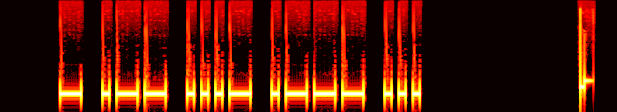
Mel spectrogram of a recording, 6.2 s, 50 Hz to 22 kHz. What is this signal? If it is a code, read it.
Morse code, heard as a keyed tone, about 17 wpm, 700 Hz. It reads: TWVJS
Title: Five Challenging Letter-Number Combinations 17wpm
